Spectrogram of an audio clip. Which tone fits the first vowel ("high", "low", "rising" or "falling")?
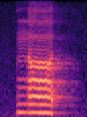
low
